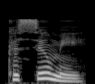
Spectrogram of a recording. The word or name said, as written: kosumi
